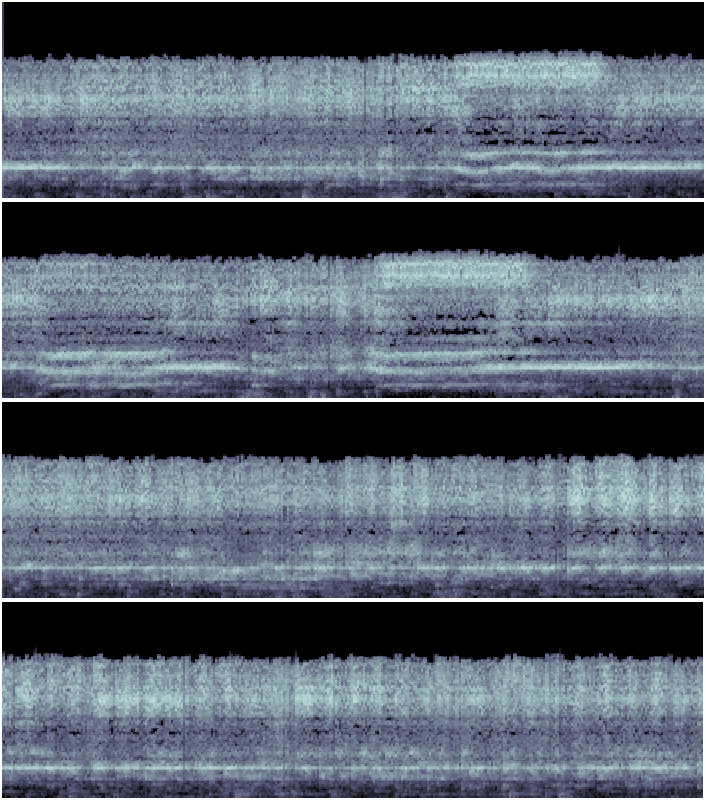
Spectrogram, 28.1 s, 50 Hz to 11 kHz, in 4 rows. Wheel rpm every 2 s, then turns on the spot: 230, 230, 230, 230, 230, 220, 230, 230, 230, 230, 230, 240, 230, 230.
none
